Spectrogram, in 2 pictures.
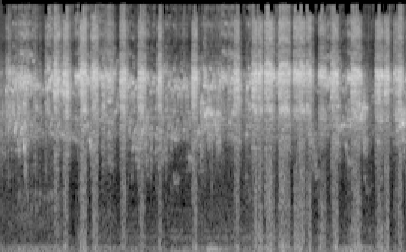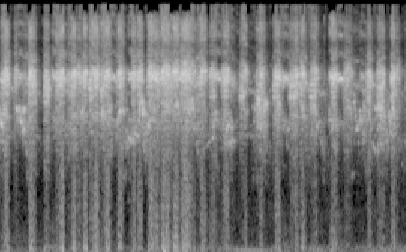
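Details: Budgerigars at feeding time with beetroot: a constant high warbling chatter underlies a rapid series of sharp clicks and taps, giving a busy, crackling texture across the whole stretch.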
